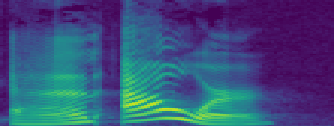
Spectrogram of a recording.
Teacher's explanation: H is a consonant. But when we say hour, we notice that it starts with a vowel sound of A and not with the sound of H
